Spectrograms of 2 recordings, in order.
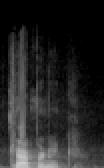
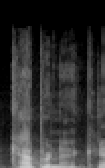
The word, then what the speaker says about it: Kaepernick: How do you say his last name? – Kaepernick. – Kaepernick.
